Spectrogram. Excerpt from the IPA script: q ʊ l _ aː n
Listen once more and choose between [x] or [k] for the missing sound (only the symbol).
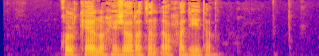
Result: k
